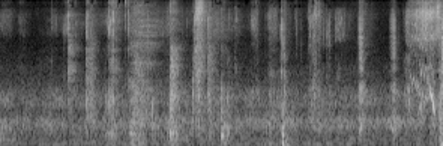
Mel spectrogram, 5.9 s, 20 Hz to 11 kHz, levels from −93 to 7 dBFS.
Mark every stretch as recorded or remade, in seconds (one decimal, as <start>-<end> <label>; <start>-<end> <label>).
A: 0.0-2.1 recorded; 2.1-2.7 remade; 2.7-5.9 recorded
